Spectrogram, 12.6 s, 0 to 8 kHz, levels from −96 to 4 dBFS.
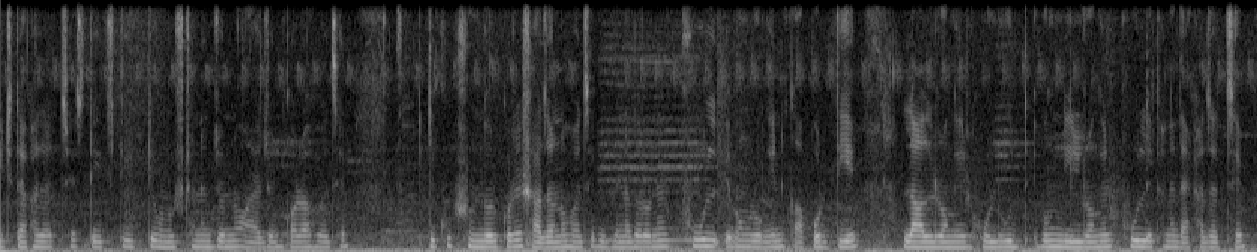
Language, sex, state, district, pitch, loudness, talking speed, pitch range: Bengali, female, West Bengal, Malda, 180 Hz, -36 LUFS, 165 wpm, 175-190 Hz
